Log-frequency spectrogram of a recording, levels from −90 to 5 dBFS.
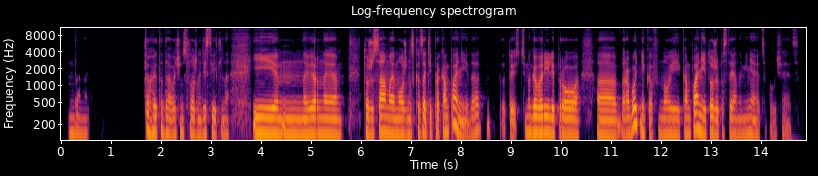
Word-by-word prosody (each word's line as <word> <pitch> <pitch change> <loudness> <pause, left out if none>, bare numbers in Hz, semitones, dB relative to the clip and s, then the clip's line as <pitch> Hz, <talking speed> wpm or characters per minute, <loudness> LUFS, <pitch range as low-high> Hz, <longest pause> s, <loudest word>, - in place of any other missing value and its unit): Да, 130 -1 -7
но 125 0 -11 1.1
Та, - - +1
это 140 +2 -1
да, 130 -2 -2
очень 130 +2 -4
сложно 125 -2 -4
действительно. 125 -1 -5 0.4
И, 135 -1 +4
м, 125 -1 +1
наверное, 125 -1 +1 0.4
тоже 125 0 0
самое 135 -1 +3
можно 125 -1 -1
сказать 125 -1 -1
и - - -1
про - - -3
компании 135 - +1
да? 140 +3 -4 0.4
Т - - -12
то - - -3
есть, 350 - -8
мы 140 -1 -2
говорили 135 0 +5
про, 130 -2 +2 0.3
а, 120 -1 +2
работников, 130 - +1
но 130 0 -3
и 125 -1 -1
компании 130 +3 +2
тоже 125 -1 +1
постоянно 130 -1 -5
меняются 125 -2 -7
получается. 75 +5 -17
130 Hz, 135 wpm, -22 LUFS, 125-135 Hz, 1.1 s, говорили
